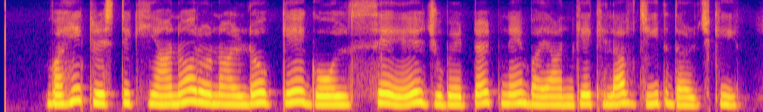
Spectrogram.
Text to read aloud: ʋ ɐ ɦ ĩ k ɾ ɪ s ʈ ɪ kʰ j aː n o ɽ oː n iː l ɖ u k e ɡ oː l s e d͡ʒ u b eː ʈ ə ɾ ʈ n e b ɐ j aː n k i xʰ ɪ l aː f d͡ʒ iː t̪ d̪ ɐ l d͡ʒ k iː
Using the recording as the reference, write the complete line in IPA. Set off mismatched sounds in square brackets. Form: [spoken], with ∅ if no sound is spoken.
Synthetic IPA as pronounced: ʋ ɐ ɦ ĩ k ɾ ɪ s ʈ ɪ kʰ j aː n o [ɾ] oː n [aː] l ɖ [o] k e ɡ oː l s e d͡ʒ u b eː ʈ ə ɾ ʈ n e b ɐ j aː n k [e] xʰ ɪ l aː f d͡ʒ iː t̪ d̪ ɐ [ɾ] d͡ʒ k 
